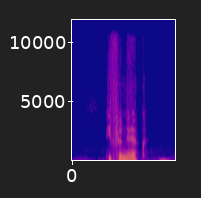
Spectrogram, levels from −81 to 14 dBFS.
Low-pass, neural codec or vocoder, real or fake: 10.8 kHz; codec, 16 kHz in and 24 kHz out, 0.6 kbps, FocalCodec, streaming, 2048 codes; fake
